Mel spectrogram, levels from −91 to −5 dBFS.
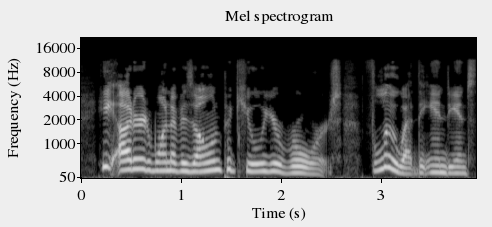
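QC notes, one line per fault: No audible faults detected in this speech clip.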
